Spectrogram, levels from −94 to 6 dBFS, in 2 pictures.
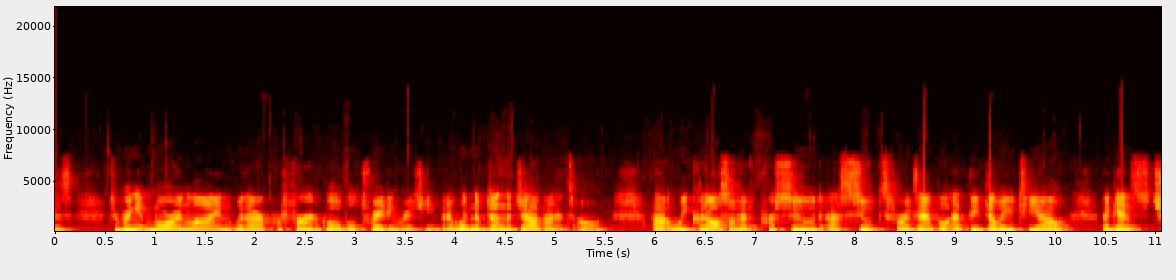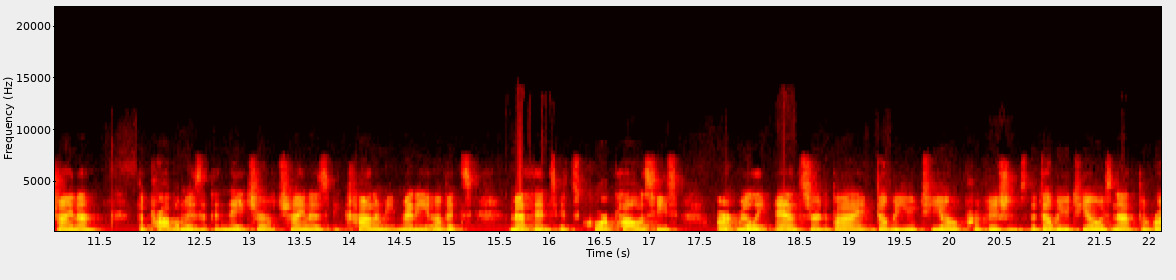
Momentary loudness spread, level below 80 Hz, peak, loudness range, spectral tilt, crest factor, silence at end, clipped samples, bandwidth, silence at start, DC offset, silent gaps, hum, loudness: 8 LU; -60 dBFS; -8 dBFS; 1 LU; -6.5 dB/octave; 18 dB; 0 s; under 0.1%; 7.6 kHz; 0 s; under 0.1%; none; none; -27 LUFS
